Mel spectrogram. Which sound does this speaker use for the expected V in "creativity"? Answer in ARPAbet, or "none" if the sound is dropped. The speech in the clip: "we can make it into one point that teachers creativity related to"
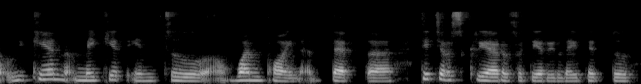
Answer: F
